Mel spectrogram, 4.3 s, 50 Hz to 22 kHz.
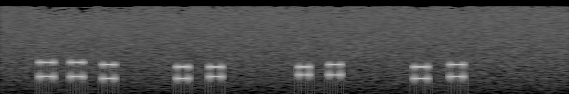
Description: DTMF, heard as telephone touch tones, dialled by hand, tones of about 90 ms. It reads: 662 14 78 15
